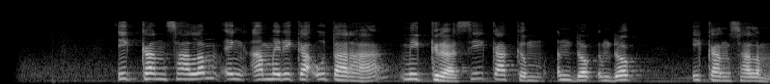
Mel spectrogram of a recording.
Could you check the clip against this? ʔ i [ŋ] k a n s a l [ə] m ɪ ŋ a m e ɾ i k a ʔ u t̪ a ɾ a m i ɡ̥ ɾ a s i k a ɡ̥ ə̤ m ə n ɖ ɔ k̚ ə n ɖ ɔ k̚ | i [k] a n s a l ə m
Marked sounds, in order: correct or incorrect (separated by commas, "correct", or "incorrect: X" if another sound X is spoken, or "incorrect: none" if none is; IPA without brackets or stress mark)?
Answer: incorrect: none, correct, correct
